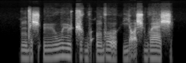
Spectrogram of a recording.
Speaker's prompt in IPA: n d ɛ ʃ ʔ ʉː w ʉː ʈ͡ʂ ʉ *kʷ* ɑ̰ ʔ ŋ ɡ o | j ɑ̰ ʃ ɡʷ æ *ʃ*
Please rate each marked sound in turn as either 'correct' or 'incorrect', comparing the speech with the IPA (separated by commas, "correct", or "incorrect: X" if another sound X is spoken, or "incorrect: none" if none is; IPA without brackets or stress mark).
incorrect: ɡʷ, correct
